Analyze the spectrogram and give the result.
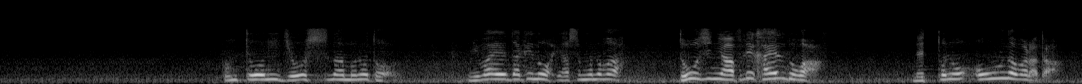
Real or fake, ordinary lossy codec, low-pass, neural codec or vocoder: fake; none; 5.4 kHz; codec, 16 kHz, 0.9 kbps, LongCat-Audio-Codec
